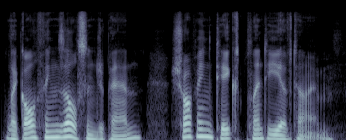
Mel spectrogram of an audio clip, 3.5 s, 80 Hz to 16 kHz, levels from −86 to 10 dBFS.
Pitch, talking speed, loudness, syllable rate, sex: 130 Hz, 190 wpm, -17 LUFS, 5.3 syllables/s, male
